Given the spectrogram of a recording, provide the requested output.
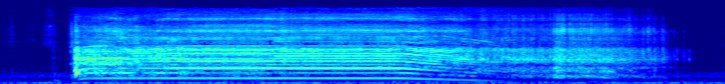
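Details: Clipster animal clipper motor in for repair, after checking the head and gear: starts cleanly, holds a smooth, steady whine and winds down evenly with no rattle or roughness; healthy motor.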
